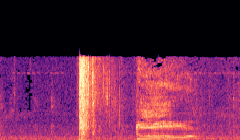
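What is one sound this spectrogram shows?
Glass shatters and rains down.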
